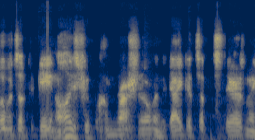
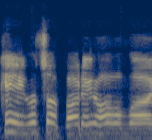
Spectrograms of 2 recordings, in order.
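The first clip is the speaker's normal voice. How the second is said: much higher, mock rock-star greeting; imitating a rock singer. Rock star walks into the house, greets him in a high mock voice. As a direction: pitch the greeting way up like a famous singer.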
